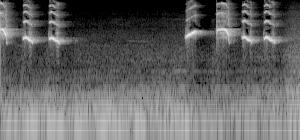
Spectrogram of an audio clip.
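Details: Song of an orange-headed thrush, used to make a freshly moulted bird livelier and more aggressive: two rapid runs of sharp downslurred whistles, three notes and then four, separated by a pause of about one and a half seconds, over a faint low hum.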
